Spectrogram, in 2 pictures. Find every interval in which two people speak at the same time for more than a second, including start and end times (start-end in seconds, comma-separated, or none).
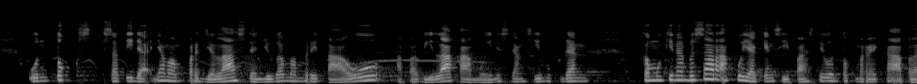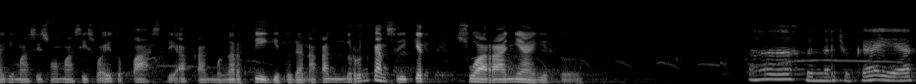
none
